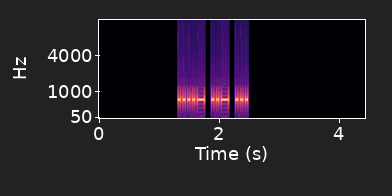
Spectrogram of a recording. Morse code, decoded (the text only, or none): 4US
